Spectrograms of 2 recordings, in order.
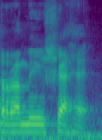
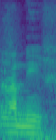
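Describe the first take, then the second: First: The word ends with an added breathy h sound. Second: The word ends plainly with no added breath. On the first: "रमेश के बाद में मैंने विसर्ग लगा दिया" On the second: "मैंने बोल दिया रमेश"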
